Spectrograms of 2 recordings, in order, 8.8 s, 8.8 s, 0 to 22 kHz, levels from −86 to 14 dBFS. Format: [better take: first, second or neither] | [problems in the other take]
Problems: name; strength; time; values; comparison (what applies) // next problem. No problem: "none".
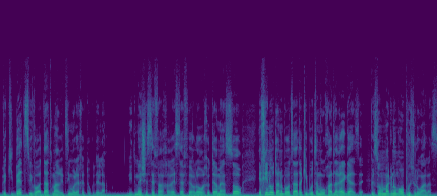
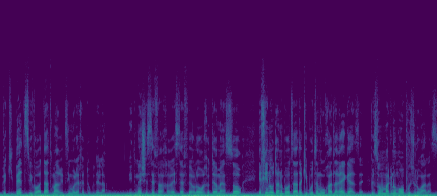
first | low rumble; loud; throughout; 7 dB below the speech; faint in the first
